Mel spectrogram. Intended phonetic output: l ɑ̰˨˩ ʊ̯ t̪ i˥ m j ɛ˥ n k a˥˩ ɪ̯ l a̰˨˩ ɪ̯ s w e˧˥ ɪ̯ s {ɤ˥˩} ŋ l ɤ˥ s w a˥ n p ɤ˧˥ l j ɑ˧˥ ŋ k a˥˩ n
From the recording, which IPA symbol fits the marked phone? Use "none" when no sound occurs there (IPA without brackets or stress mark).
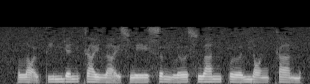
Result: ɤ˥˩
